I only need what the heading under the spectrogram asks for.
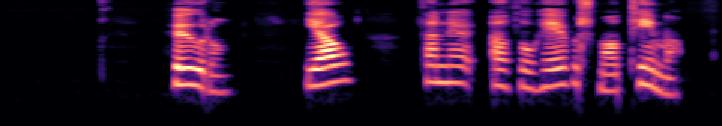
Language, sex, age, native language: Icelandic, female, 40-49, Icelandic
